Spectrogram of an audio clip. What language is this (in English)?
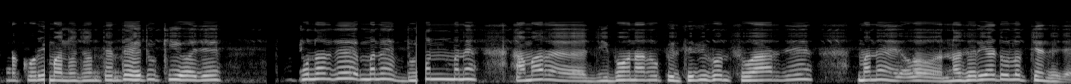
Assamese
